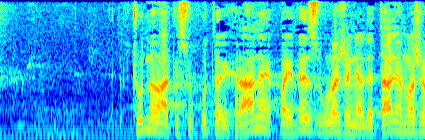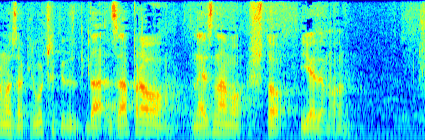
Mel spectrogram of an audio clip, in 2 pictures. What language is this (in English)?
Croatian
